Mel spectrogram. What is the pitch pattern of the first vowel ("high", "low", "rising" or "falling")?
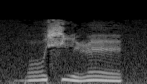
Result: rising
